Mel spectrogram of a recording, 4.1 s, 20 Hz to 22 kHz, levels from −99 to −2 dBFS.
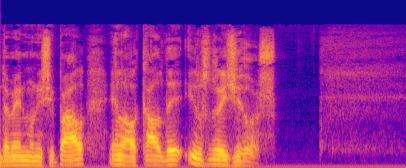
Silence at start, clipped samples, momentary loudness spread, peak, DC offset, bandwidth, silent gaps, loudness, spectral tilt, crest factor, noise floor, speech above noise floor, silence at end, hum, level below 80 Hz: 0 s; under 0.1%; 7 LU; 0 dBFS; under 0.1%; 12.5 kHz; none; -15 LUFS; -4.5 dB/octave; 16 dB; -46 dBFS; 32 dB; 1.35 s; 50 Hz at -45 dBFS; -46 dBFS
